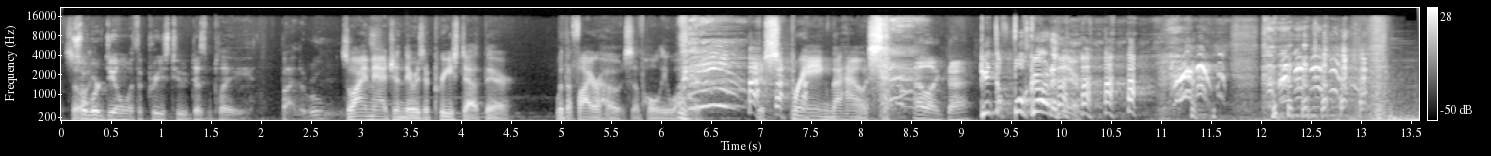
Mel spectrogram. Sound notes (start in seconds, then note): 6.1 laughing; 9.8 both laughing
